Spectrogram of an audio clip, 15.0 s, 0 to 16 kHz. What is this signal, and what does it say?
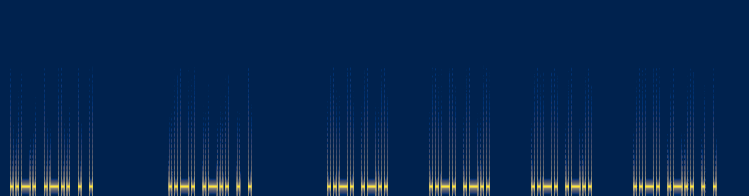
Morse code, heard as a keyed tone, about 21 wpm, 800 Hz. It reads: FLEE FLEE FL FL FL FLEE
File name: Combinations / Combinations-mp3s / Combinations@20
